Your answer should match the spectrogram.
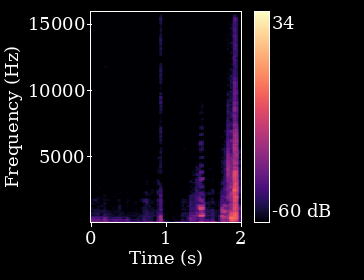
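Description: Near silence with one faint tap about a second in and a brief short vocal sound, then a man starts speaking right at the end.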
